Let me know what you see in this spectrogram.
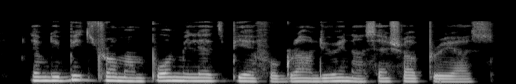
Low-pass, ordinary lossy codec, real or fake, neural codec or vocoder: none; none; real; none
